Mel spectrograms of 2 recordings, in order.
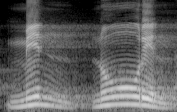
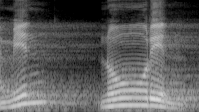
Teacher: mendengung panjangnya dua harokat contoh minnur in asalnya bacaannya mint Nurin ketika bertemu dengan huruf nun di depannya maka menjadi ditasydidkan mendengung panjang dua harokat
